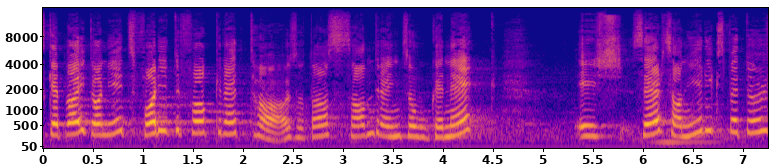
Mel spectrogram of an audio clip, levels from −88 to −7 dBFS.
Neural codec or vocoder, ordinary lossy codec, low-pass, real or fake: none; Opus, 64 kbps; 14.4 kHz; real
